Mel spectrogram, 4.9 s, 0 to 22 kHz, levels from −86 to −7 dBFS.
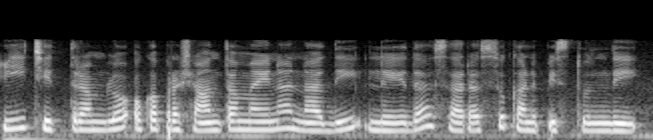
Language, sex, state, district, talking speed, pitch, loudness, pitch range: Telugu, female, Telangana, Mahabubabad, 100 wpm, 210 Hz, -15 LUFS, 195-230 Hz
